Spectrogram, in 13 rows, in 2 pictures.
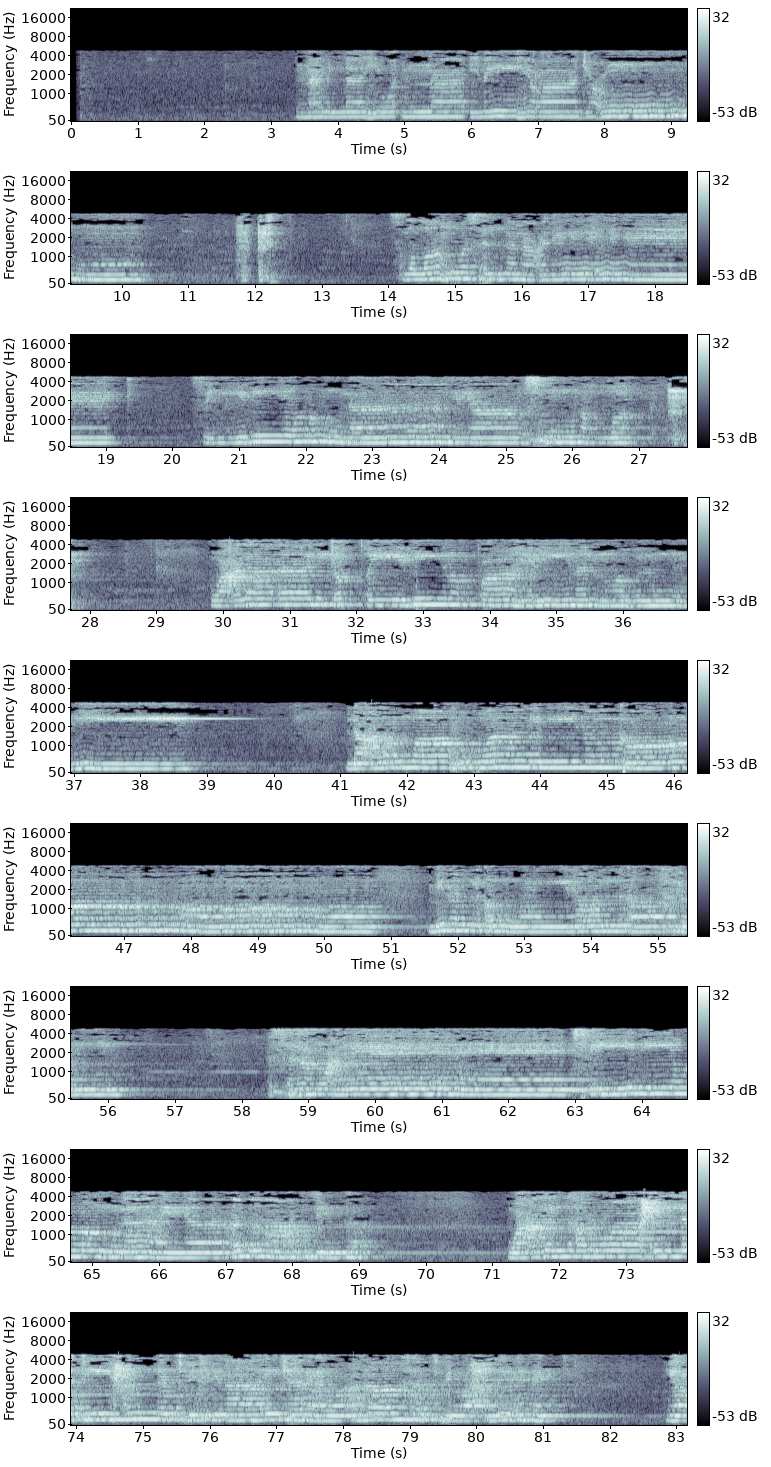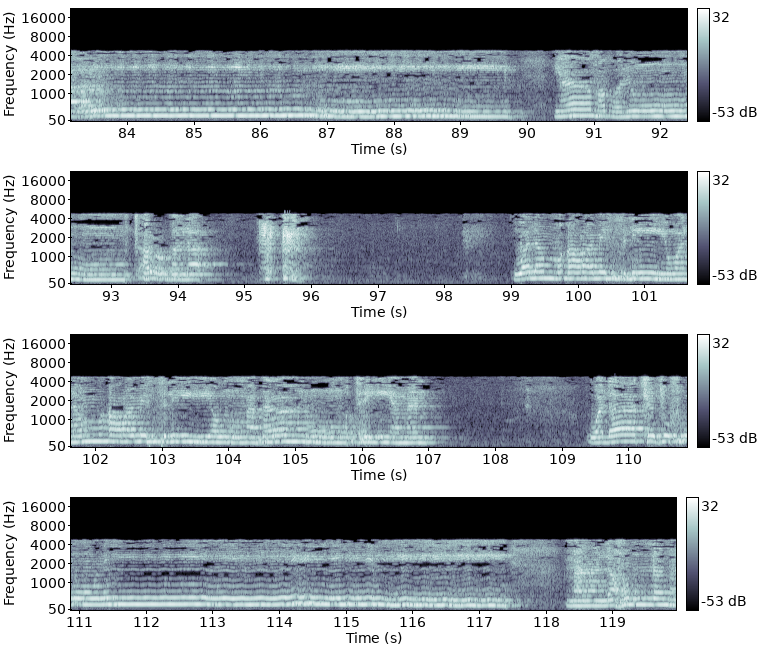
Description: فائدة إمامة الإمام المهدي (عج) نقد نظرية الخبرة القيادية ضرورة الوساطة في الفيض دور الإمام في حفظ الكيان الشيعي التسجيل الصوتي: تحميل التسجيل الصوتي: شبكة الضياء > مكتبة المحاضرات > محرم الحرام > محرم الحرام 1427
